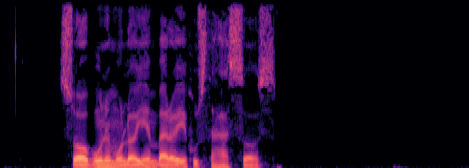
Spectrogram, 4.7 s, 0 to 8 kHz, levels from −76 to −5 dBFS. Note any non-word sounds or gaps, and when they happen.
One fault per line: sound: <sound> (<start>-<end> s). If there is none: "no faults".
no faults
